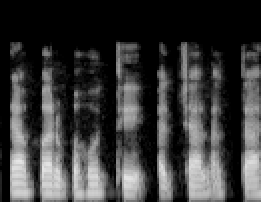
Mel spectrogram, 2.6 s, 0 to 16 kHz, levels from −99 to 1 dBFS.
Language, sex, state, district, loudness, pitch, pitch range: Hindi, male, Bihar, Lakhisarai, -19 LUFS, 115 Hz, 105-120 Hz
